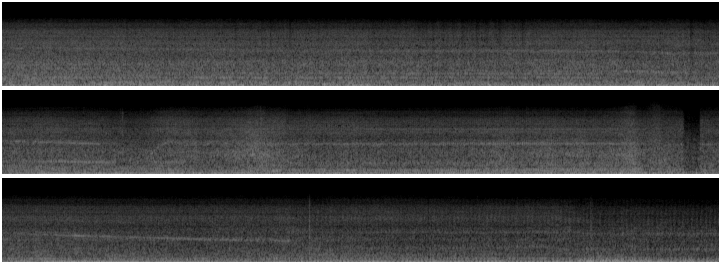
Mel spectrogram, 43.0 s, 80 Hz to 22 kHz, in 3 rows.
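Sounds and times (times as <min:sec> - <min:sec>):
wind noise on microphone: 0:00.0 - 0:28.5, 0:39.4 - 0:43.0
motorcycle engine cruising: 0:00.0 - 0:43.0.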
